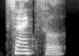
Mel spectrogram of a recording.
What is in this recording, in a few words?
"thankful", Indian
